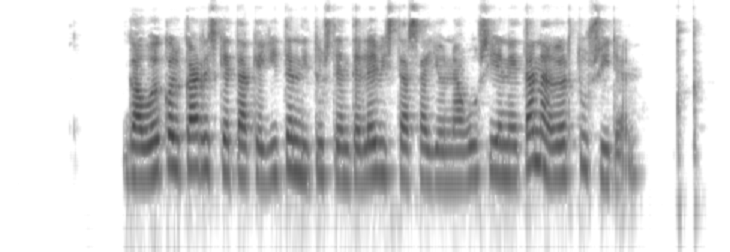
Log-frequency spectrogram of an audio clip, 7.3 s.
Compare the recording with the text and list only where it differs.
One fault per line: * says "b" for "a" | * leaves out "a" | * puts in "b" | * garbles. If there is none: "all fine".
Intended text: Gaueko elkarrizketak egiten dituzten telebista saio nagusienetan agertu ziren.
all fine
